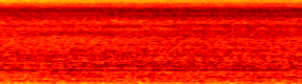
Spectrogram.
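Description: A bagless vacuum cleaner runs at full suction, a dense, even rushing whoosh of air and motor that stays loud and unchanging throughout, with no speech.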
